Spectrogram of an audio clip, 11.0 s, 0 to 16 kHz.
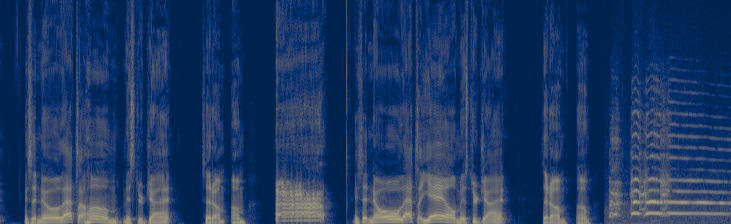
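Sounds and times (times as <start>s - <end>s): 
speech: 0.4s - 4.3s, 5.3s - 9.0s
human voice imitating a rooster crowing: 4.2s - 5.0s, 9.1s - 10.9s.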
